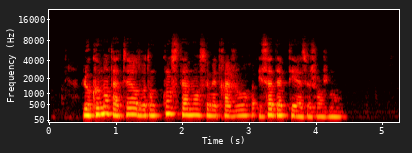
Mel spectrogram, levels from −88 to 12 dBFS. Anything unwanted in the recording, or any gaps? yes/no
no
